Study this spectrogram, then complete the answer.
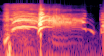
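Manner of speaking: high shrieking burst of laughter; loud squealing laugh at her own nerve. Real, not acted. Laughs recalling raising her hand.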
